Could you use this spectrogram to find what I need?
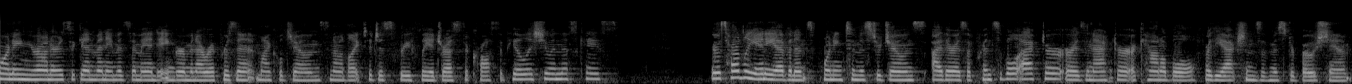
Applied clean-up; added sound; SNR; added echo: none; none; none; none.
